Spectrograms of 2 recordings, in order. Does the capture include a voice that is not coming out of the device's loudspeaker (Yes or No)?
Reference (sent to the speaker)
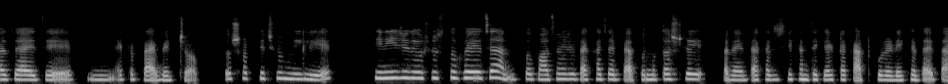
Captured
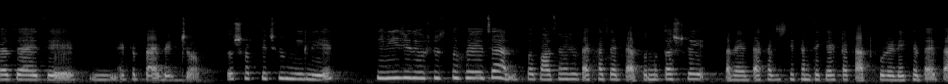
No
